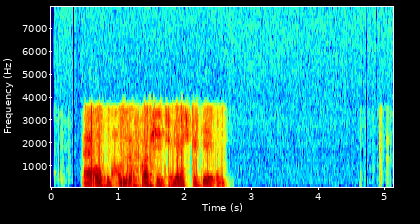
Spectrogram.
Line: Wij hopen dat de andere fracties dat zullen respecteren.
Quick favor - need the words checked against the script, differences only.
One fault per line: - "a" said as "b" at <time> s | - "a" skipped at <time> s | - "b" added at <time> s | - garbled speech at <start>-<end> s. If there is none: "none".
- "dat" skipped at 0.9 s
- "dat" skipped at 1.7 s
